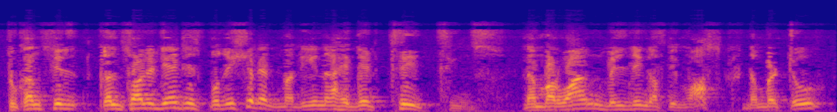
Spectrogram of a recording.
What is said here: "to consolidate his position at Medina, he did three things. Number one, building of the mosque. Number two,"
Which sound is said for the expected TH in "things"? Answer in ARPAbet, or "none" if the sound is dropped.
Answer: T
